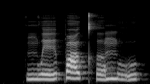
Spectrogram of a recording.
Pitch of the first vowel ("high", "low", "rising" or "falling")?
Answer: rising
